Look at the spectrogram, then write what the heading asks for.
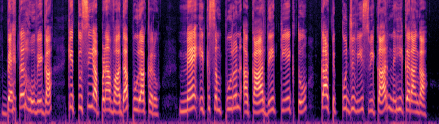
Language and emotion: Punjabi, angry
